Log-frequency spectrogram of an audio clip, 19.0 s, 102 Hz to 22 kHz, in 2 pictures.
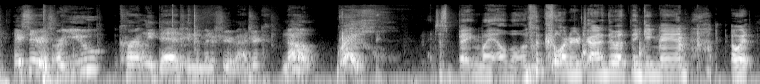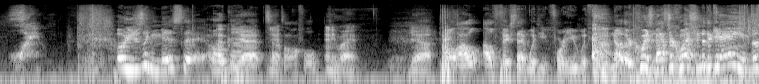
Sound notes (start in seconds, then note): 8.3 laughing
